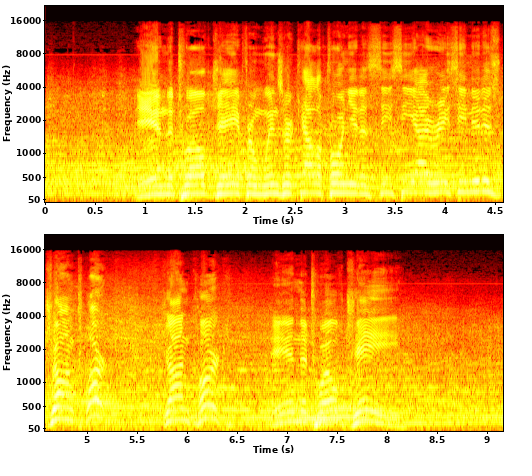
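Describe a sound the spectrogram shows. A race car engine revs loudly up and down as it passes close by.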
